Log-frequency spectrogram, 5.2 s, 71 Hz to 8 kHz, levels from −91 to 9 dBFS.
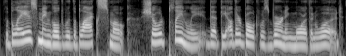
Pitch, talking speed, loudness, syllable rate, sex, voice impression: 200 Hz, 210 wpm, -16 LUFS, 5.2 syllables/s, female, feminine, adult-like, tensed, powerful, slightly muffled, fluent, intellectual, elegant, lively, slightly sharp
